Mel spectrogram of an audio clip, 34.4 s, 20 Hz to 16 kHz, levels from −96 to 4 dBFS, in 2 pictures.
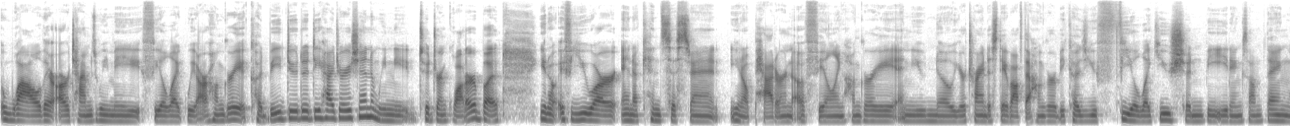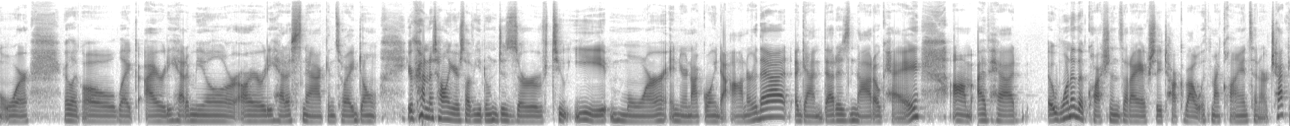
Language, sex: English, female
